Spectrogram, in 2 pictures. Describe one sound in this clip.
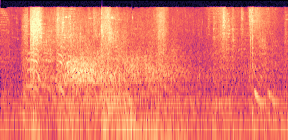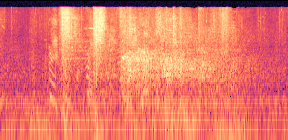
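A magical blast whooshes and crackles.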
